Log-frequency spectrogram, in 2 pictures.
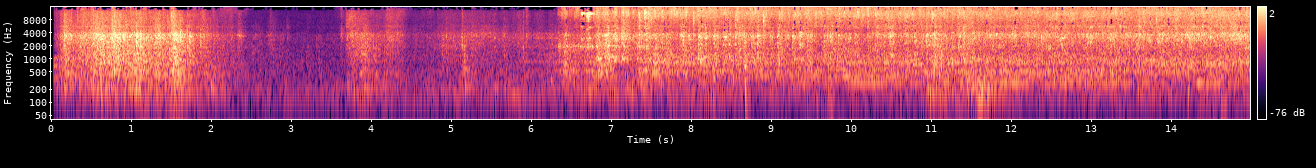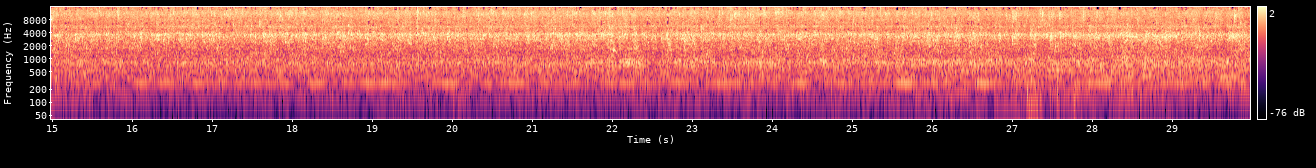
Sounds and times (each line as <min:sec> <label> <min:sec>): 0:06.4 Taking a shower 0:29.9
